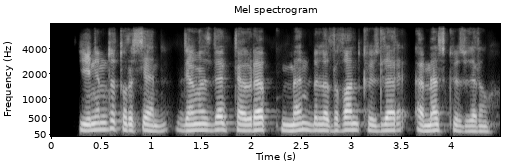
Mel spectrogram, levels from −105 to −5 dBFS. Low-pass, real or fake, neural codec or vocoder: 7.2 kHz; fake; codec, 16 kHz, 4 kbps, X-Codec, HuBERT features, trained on general audio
